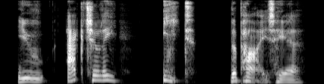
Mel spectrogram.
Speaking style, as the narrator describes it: he said mournfully

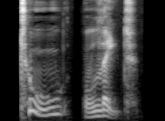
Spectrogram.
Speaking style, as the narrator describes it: boomed

